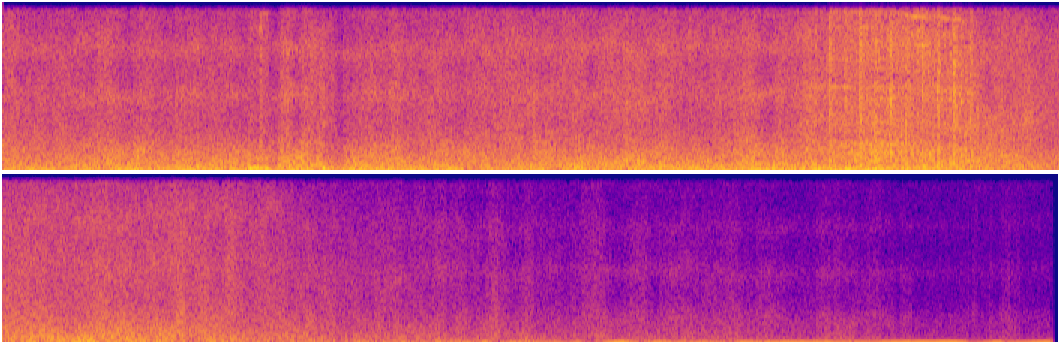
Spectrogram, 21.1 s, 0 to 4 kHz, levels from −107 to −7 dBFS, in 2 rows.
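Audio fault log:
0.00–2.46 s, 2.66–3.20 s, 3.30–8.12 s, 8.22–8.26 s, 9.78–21.13 s: sound dropped by the voice detector. The sound gives way to steady comfort noise, likely because the sender's detector classed it as background and stopped transmitting. The audio that does come through is band-limited to 4 kHz by the G.711 call path.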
